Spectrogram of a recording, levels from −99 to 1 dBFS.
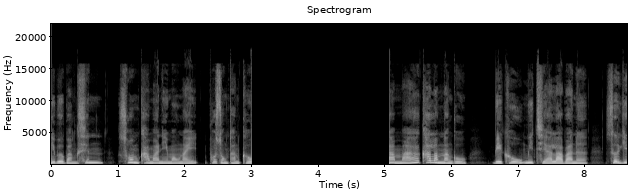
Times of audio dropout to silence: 3.00-5.07

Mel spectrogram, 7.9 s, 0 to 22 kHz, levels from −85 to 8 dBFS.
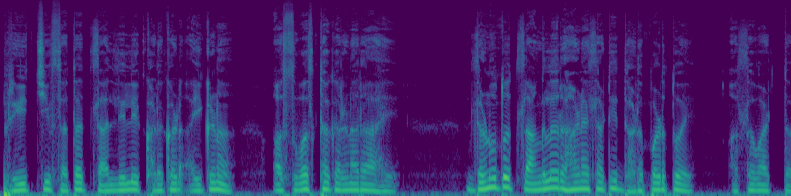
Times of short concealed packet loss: none

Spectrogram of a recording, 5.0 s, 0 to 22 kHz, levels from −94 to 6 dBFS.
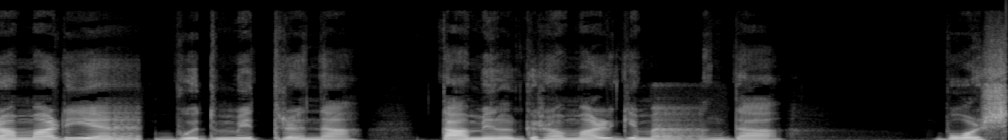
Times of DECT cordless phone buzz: none

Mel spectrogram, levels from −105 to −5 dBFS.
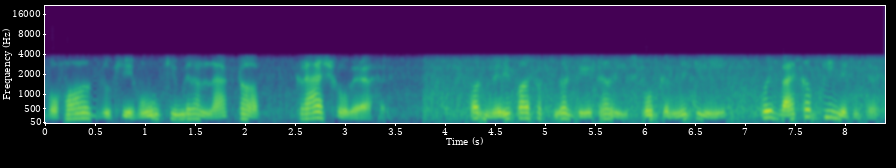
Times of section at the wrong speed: none

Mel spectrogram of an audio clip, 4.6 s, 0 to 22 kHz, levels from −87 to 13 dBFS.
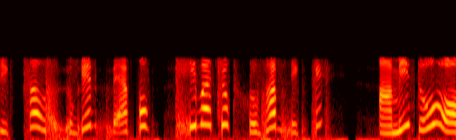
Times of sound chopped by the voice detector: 0.10-1.90, 2.18-3.80

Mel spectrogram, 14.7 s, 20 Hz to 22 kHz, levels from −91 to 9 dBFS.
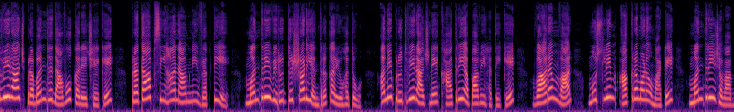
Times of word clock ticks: none

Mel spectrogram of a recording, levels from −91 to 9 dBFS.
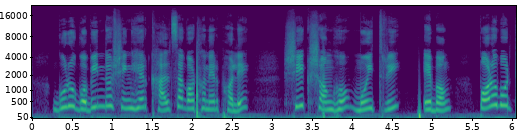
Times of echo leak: none

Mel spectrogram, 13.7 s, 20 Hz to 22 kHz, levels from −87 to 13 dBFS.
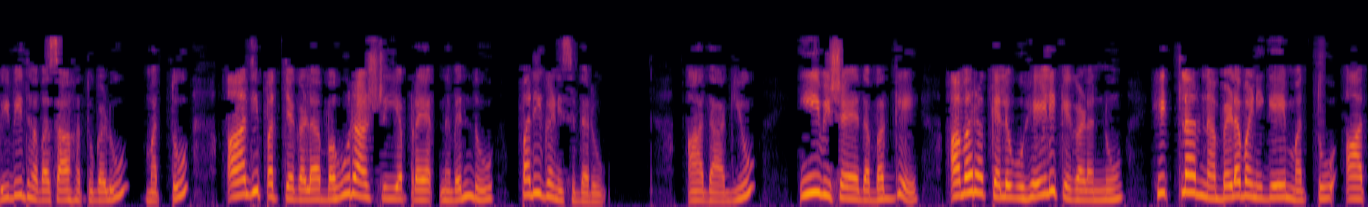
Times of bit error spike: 2.72, 8.03, 13.20

